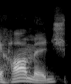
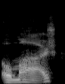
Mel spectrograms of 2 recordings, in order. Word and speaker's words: homage: You want me to pronounce it the American way or the French way? Paying homage. We say homage, pero hay gente como, I want to sound French, say homage.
